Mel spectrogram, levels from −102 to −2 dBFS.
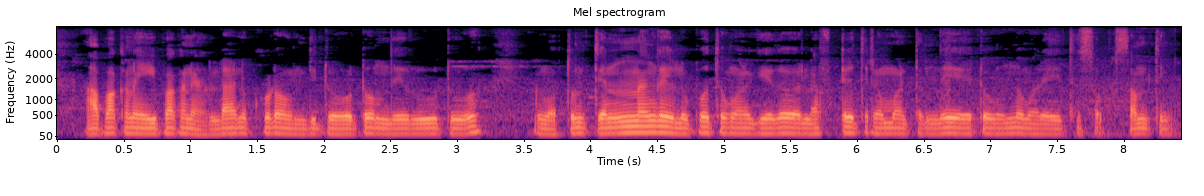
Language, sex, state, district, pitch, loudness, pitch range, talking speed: Telugu, male, Andhra Pradesh, Visakhapatnam, 105 Hz, -28 LUFS, 100-110 Hz, 130 wpm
